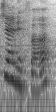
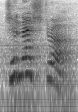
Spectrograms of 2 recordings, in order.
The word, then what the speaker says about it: Genestra: Not Jennifer, Genestra.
